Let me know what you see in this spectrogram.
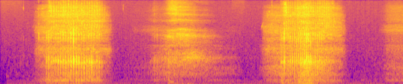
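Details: Simulated cartoon snoring of a sleeping character: loud, rough noisy sounds alternating with softer breaths, a few seconds per breath cycle, in a quiet room.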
